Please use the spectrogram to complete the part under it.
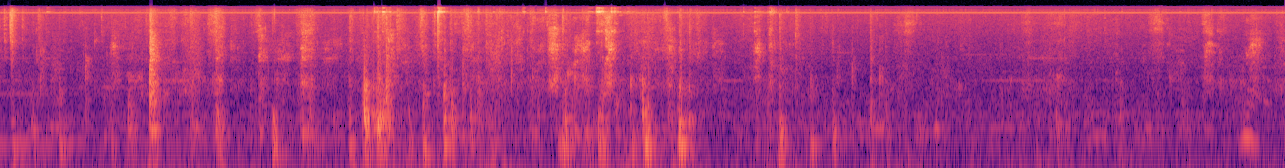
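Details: Frisky Pekingese at play with a golden retriever: scrappy growling bursts and snuffly snorts come thickly in the first eight seconds, then thin out into quieter scattered grumbles.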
